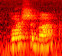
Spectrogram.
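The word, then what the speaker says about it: Warszawa: is warsaw so that's actually not the correct pronunciation my husband would be like it's borshaba which is very hard to say so warsaw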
